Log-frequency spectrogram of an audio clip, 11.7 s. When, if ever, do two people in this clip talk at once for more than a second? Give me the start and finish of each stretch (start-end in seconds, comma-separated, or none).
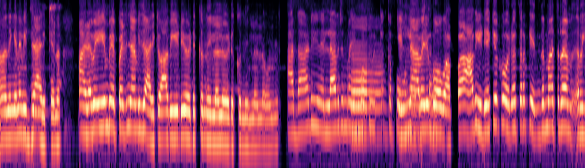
none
